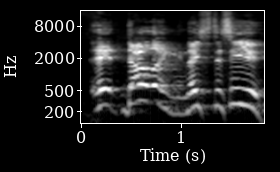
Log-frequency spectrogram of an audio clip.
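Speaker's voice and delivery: put-on Scottish accent. Voicing a character met from Darkwood, use a Scottish accent. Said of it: "In a perfect Scottish".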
